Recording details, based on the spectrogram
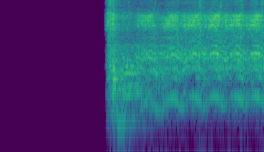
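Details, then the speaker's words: Suzuki Jimny Katana with points (platina) ignition, distributor open while checking for spark and a spark leak: steady even starter cranking with no catching or misses, spark present; normal engine cranking. "Oke, setelah ini terjadi semua bagus, terus baru sampean starter supaya enggak ngabisin setrum tadi sampean starter, Lur."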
